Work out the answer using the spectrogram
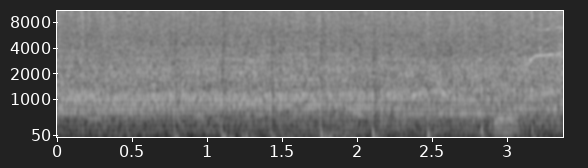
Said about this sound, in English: Give this boy a round of applause.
